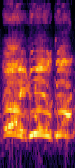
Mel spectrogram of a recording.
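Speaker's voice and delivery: high, loud pained scream. Retold or imitated. Brother rolled off the roof, retold pained scream. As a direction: yell out as if hurt from the fall. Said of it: "starts going".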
